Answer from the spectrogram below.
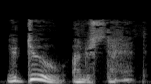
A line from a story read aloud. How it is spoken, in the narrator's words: he exclaimed, wringing his hands together ecstatically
